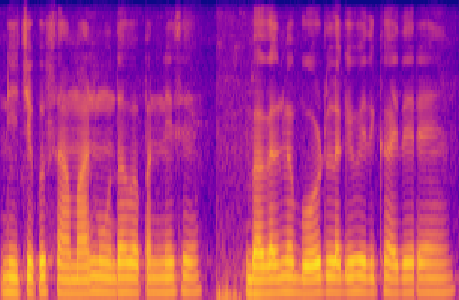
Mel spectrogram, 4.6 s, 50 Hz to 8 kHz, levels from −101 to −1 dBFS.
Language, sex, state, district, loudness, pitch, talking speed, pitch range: Hindi, male, Uttar Pradesh, Lalitpur, -16 LUFS, 145 Hz, 210 wpm, 140-145 Hz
